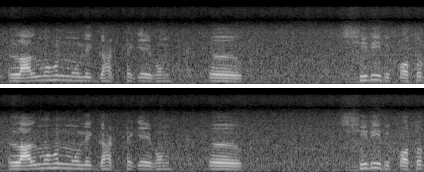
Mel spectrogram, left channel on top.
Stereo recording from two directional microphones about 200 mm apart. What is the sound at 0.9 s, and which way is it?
Speech, 25° right (ahead or behind).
